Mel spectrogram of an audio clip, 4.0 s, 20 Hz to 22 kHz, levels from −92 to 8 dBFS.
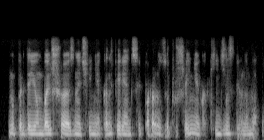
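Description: From 3.35 s to the end, the speech turns rough, raspy and synthetic, with no gap and no loss of bandwidth. This is an AMR rate drop: the sound fits the AMR-WB codec falling from 23.85 to 6.6 kbit/s, spending bits on error protection instead.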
